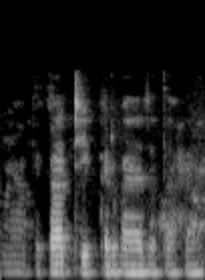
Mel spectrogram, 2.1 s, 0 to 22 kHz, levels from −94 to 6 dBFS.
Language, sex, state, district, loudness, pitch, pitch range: Hindi, male, Bihar, Saharsa, -26 LUFS, 120 Hz, 115-120 Hz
